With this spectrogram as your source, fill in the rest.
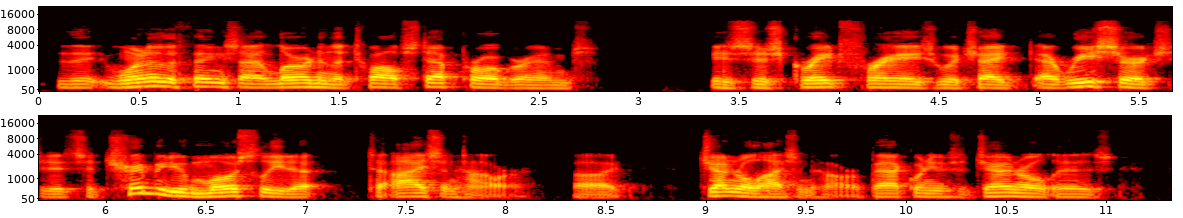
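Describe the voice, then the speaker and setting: Ordinary pitch variation and a fairly quick pace against a quiet background. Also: man, medium pitch for a man. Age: 60s. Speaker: guest sharing reflections on a quote. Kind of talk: casual interview chat. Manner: halting, frequent restarts.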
